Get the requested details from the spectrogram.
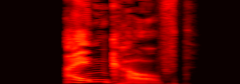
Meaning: inflection of einkaufen: 1. third-person singular dependent present 2. second-person plural dependent present
- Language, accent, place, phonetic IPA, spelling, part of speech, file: German, Germany, Berlin, [ˈaɪ̯nˌkaʊ̯ft], einkauft, verb, De-einkauft.ogg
